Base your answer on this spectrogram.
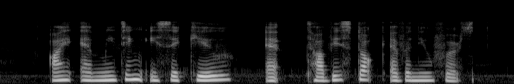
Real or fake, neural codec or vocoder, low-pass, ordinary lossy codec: real; none; none; none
